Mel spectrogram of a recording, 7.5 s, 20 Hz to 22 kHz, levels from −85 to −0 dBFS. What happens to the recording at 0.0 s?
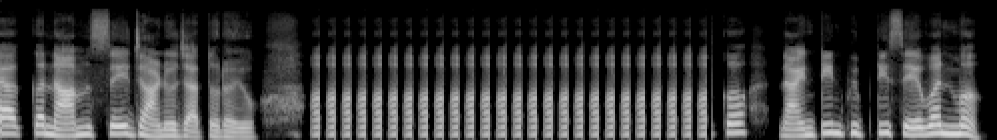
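Nothing goes wrong at 0.0 s; the audio is intact at that moment.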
